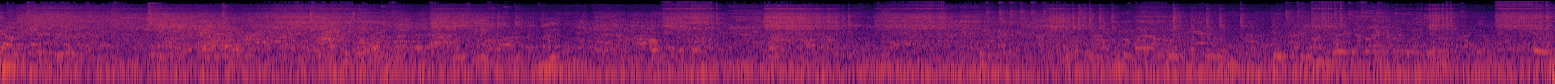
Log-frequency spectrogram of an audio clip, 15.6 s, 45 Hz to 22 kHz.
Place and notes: Than Thien Pier
(zoom h2, build in mic)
